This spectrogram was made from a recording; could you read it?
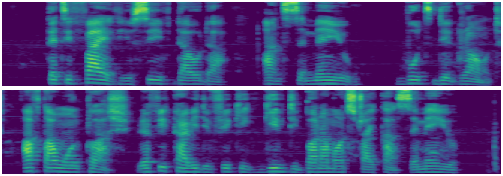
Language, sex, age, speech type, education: Nigerian Pidgin, male, 15-29, spontaneous, tertiary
